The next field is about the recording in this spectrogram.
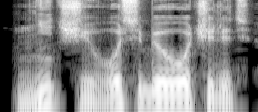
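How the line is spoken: Mutter. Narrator (Russian): пробормотал я

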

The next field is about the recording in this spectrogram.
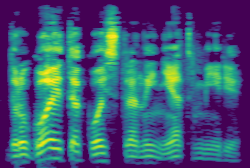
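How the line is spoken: Sentimental sigh. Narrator (Russian): продолжал Джипа, чувствительно вздохнув

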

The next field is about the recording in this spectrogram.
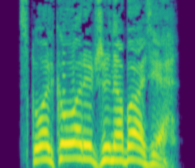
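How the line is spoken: Shout. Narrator (Russian): крикнул я

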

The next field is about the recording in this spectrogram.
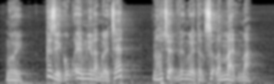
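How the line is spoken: Exasperated angry cry. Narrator (Vietnamese): Diệp Thiếu Dương tức giận đến không chịu được kêu lên

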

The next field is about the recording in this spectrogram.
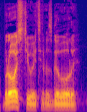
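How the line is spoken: Quiet. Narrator (Russian): тихо сказал

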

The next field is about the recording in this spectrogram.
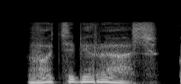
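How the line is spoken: Mutter. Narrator (Russian): пробормотал Шварц

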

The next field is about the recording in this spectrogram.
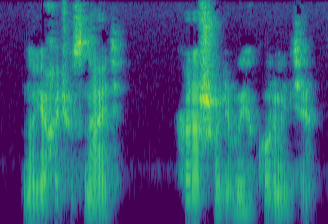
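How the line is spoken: Feigned sigh. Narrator (Russian): Кресс притворно вздохнул

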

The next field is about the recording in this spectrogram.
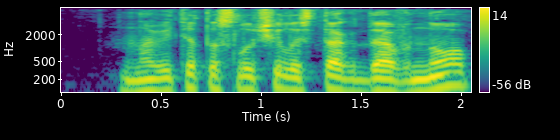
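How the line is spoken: Mumble. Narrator (Russian): пробормотала Синтия

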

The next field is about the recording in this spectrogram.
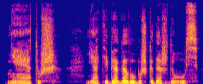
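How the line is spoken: Whispered. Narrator (Russian): прошептала она

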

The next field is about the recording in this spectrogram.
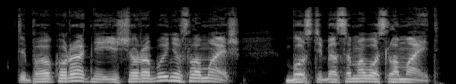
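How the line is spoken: Grumbling raccoon. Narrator (Russian): проворчал енот

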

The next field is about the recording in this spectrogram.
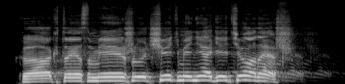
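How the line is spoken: Roaring. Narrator (Russian): взревел Глоэдр

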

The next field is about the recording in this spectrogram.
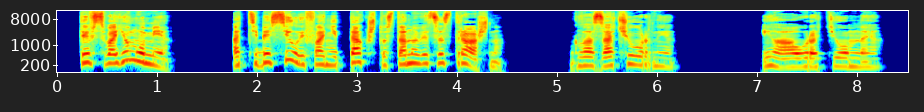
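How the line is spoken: Accusing tone. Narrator (Russian): обличительным тоном добавил Фил

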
